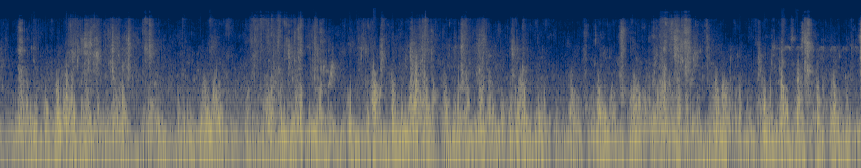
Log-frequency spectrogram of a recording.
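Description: Wind buffeting the microphone, with water splashing and lapping against the hull of a small outrigger boat at sea.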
